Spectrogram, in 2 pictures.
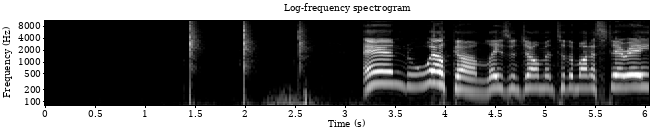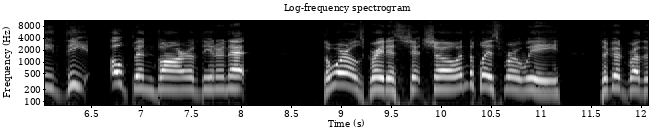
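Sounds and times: sharp snapping hits with ring: 0:01.4 - 0:02.8.

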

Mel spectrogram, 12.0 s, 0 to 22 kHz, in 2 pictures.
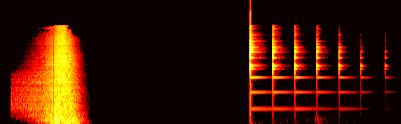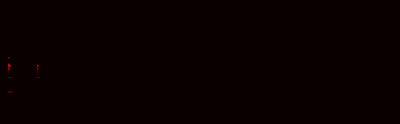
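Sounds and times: whoosh sound effect: 0:00.2 - 0:01.3.

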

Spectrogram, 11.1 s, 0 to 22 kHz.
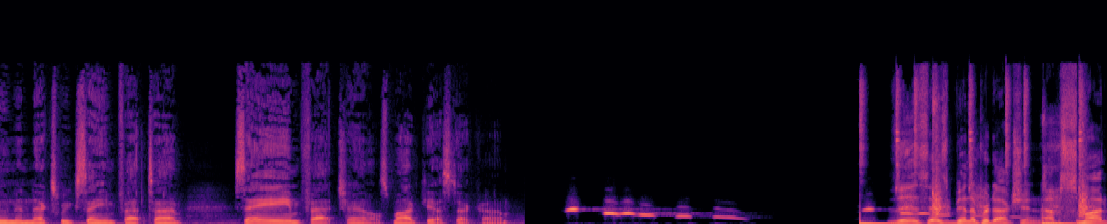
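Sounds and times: whistling: 0:05.6 - 0:07.7, 0:08.6 - 0:09.5.

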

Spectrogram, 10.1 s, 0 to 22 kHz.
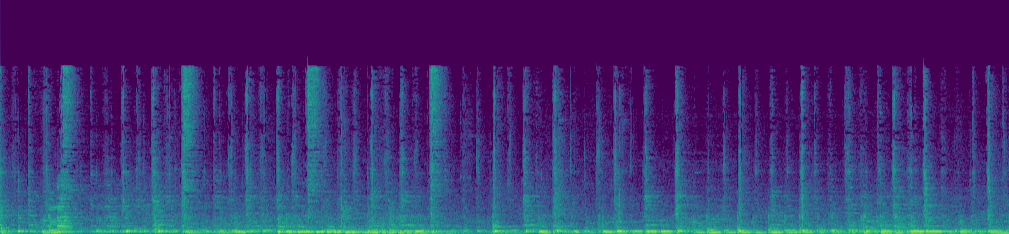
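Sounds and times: acoustic guitar: 0:00.0 - 0:10.0
percussion hits: 0:00.0 - 0:10.0.

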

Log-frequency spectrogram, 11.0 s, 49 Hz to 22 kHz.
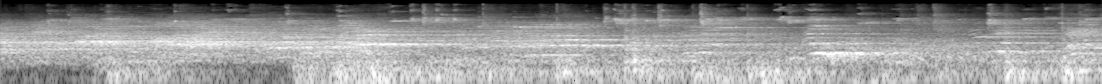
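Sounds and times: voices in a gymnasium: 0:00.0 - 0:11.0.

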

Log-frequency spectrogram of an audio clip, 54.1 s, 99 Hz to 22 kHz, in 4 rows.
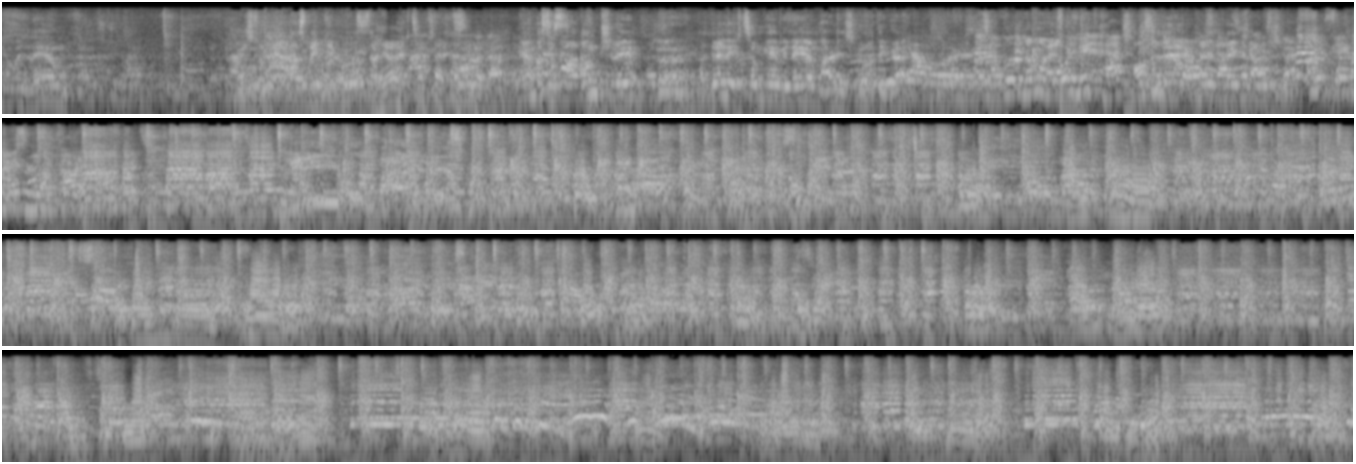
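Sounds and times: live band playing polka: 0:02.4 - 0:06.5, 0:09.0 - 0:54.0.

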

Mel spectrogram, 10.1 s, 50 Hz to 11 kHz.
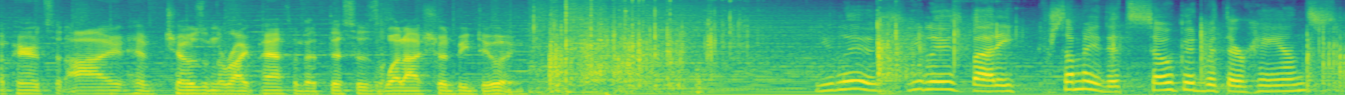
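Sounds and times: wooden blocks clattering: 0:04.0 - 0:05.6, 0:08.9 - 0:10.0.

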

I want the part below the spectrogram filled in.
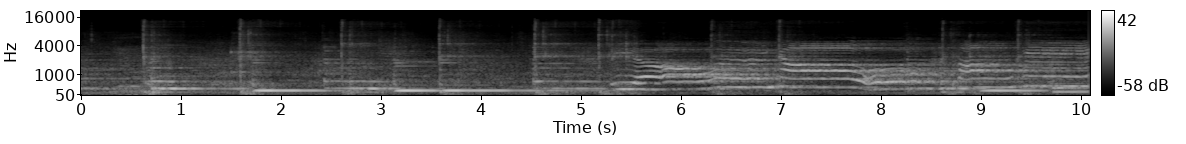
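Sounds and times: low plucked lute notes: 0:00.0 - 0:10.0
woman singing: 0:05.2 - 0:10.0.

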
